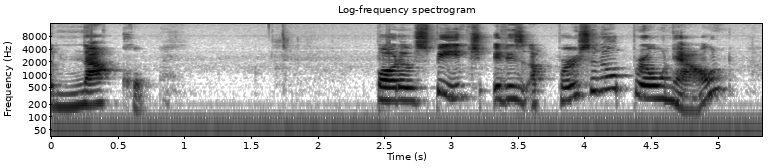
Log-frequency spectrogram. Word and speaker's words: Nako: Pronunciation, the stress is on the second syllable. So, Nako.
